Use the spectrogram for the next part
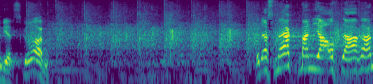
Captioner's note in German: Beifall Freie Demokraten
